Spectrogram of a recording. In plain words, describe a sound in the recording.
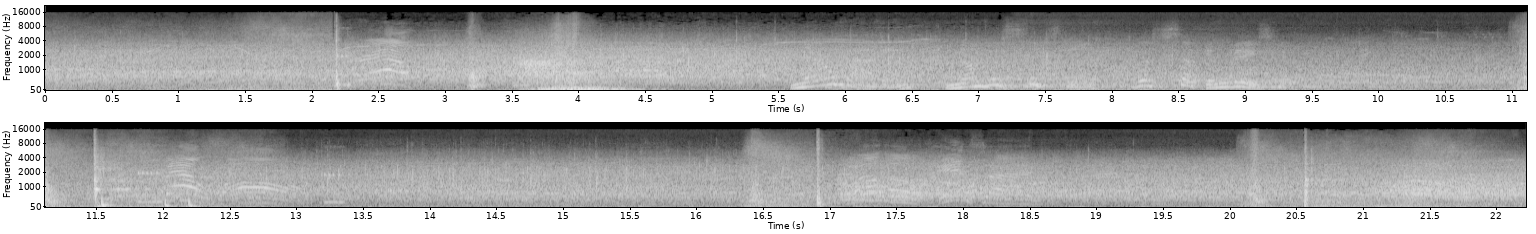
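A crowd murmurs and cheers steadily in a large stadium.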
